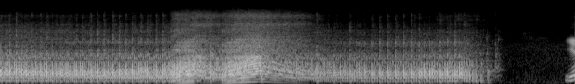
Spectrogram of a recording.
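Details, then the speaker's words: Older Poulan Wood Shark chainsaw screams at high revs, surges and sags, then cuts out within seconds, running lean; only runs on choke siphoning fuel, jet adjustment does nothing, owner suspects it needs a carb kit. "what it's doing is when you choke one that way and it gets enough of a suction it can actually Sion fuel through the vuy um from the tank believe it or not"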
